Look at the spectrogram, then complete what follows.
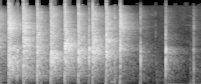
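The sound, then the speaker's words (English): A golf clap imitating Jason Garrett's clap: a quick run of about ten light hand claps at a steady, rapid pace, then a few slower, sparser claps trailing off. No voices. “He's got a great golf clap.”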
